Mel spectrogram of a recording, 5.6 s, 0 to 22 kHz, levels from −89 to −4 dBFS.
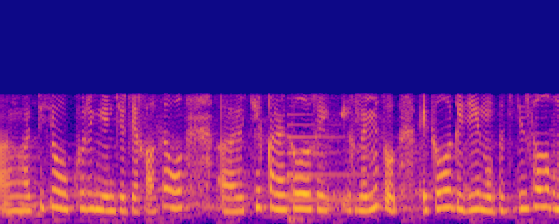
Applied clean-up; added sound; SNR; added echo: none; Piano; 15 dB; none.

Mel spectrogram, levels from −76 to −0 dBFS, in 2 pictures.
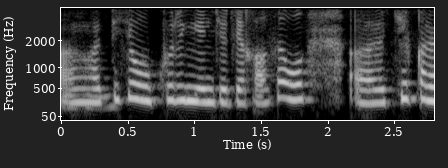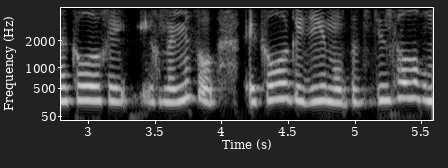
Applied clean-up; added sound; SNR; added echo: neural mask model Resemble Enhance denoiser.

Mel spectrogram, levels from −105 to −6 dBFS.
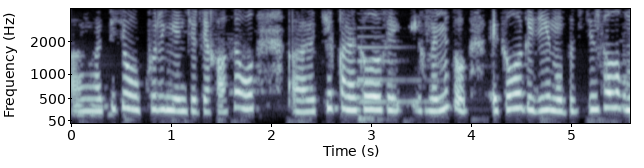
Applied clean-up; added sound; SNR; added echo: classical method spectral subtraction.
